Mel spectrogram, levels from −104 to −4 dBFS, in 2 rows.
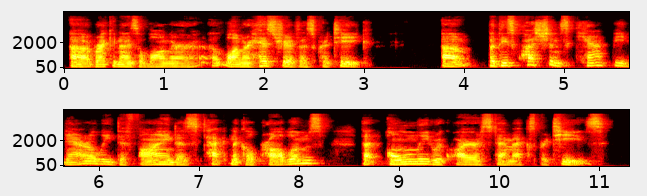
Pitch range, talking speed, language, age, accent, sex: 115-155 Hz, 140 wpm, English, 30-49, American, male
